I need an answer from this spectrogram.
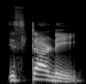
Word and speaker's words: study: করতে হবে নিয়ম দুই কোন শব্দে এস এর পর টি ইউ থাকলে টি এর উচ্চারণ ট হবে উদাহরণ ফলো করুন স্টাডি স্টাডি যার অর্থ হচ্ছে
